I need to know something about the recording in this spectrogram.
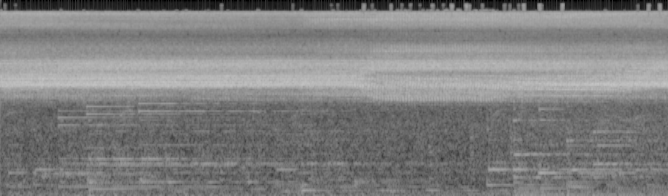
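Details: A winter chorus of cicadas: a continuous shrill buzz that shifts slightly in pitch midway, layered over gentle melodic music in the background.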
